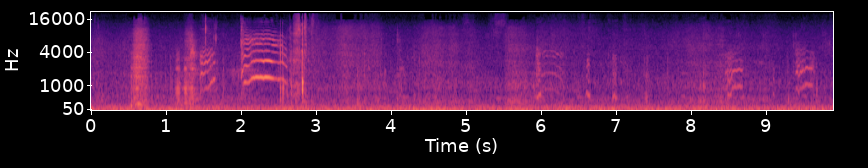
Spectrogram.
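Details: Eight kittens, seven female and one male, squabble over their 8-month-old mother cat. Thin high mews with stacked overtones: a loud arched pair near two seconds, then scattered shorter rising mews, over soft clicks and a low background hum.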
